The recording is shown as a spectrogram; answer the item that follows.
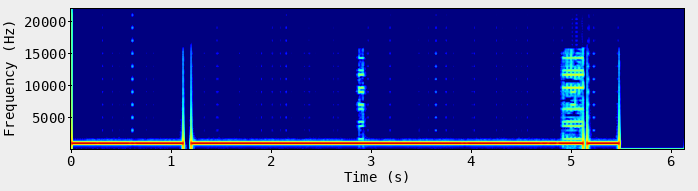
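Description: Steady 1 kHz line-up test tone at full level, the reference tone that runs with colour bars. It is broken by two brief clicking dropouts, about a second in and near the end, then cuts off suddenly.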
